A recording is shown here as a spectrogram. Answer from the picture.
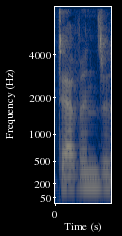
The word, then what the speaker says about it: Devens: Devins is spelled like the number sevens, but with a D at the front, like Denver. So D-E-V-E-N-S.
